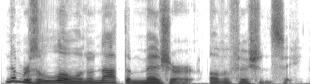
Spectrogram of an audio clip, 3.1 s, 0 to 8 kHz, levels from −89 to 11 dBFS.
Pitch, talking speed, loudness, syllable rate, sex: 160 Hz, 155 wpm, -17 LUFS, 6.4 syllables/s, male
